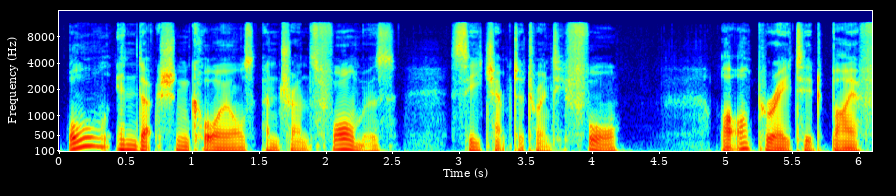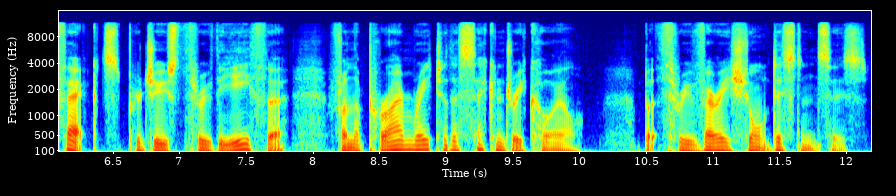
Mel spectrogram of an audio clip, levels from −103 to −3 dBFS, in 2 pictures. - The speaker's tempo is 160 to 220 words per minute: No, average, 140 wpm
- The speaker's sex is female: No, male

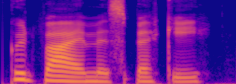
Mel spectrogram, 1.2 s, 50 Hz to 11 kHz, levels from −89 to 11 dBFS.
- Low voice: No, medium, 175 Hz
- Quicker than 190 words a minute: Yes, fast, 205 wpm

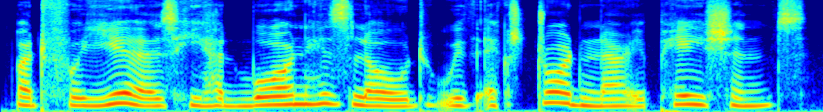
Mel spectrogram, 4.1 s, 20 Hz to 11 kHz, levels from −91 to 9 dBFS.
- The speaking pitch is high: Yes, high, 230 Hz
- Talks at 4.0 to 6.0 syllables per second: Yes, 4.6 syllables/s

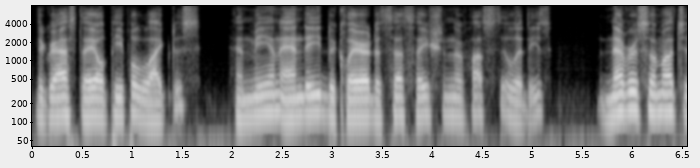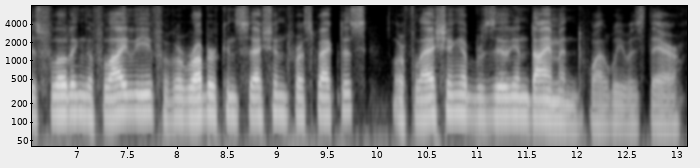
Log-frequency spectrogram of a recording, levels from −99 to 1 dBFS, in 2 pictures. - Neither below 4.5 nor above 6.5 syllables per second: Yes, 5.2 syllables/s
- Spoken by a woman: No, male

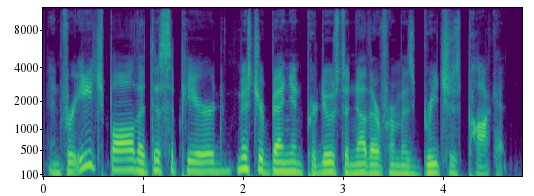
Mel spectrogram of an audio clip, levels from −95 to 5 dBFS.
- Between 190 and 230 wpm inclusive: No, average, 175 wpm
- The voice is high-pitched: No, medium, 140 Hz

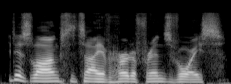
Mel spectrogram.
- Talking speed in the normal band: No, fast, 260 wpm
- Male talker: Yes, male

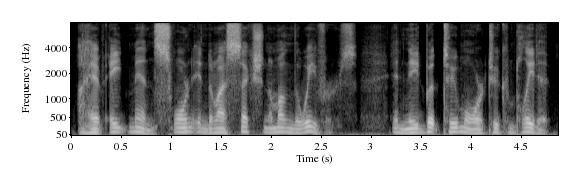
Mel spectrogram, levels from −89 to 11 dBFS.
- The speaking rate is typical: No, fast, 235 wpm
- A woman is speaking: No, male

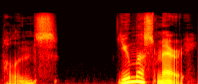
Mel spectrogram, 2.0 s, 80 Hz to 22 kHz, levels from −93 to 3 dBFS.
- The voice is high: No, low, 130 Hz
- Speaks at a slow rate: Yes, slow, 120 wpm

